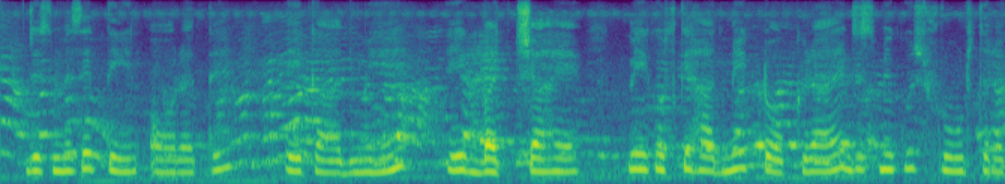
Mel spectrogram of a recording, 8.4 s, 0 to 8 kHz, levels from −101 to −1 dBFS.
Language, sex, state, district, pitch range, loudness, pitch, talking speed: Hindi, female, Rajasthan, Jaipur, 210-250 Hz, -20 LUFS, 225 Hz, 130 wpm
